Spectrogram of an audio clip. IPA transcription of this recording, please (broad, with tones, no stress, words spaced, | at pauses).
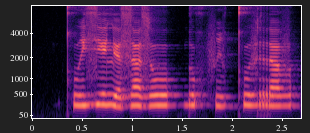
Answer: kʷʰi˩˥zʲe˥lʲɐ˩ zɐ˥˩zo˥ | ɡʌ˥˩xʷfi˩˥vkʷʰe˥vrɐ˥v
